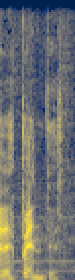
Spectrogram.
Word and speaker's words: Despentes: Se escribe Despentes. Nosotros acá en Argentina decimos Despentes.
